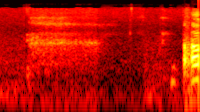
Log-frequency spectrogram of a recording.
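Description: A short, faint breathy exhale from a person, under a second long. A man's voice starts speaking near the end.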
